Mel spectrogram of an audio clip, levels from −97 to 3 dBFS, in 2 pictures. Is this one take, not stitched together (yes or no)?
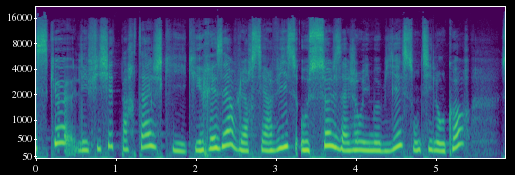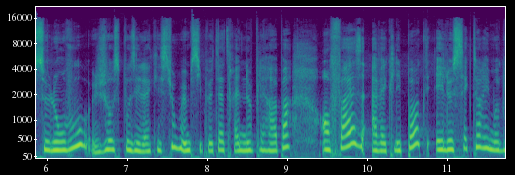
yes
